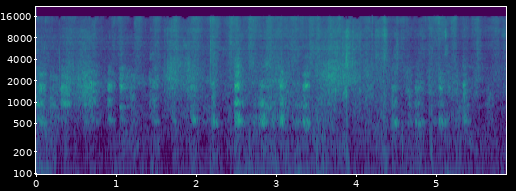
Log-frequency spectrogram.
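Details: Afternoon panting from Border Collie Bly, a dog that has excitement-induced seizures, now looking calmer than in the morning; brisk breathy pants over three per second, with short voiced squeaky edges mixed in.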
